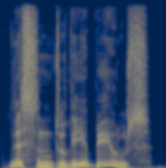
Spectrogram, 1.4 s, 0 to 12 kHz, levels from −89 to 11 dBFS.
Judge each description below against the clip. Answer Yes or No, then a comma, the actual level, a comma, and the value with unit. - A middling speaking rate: Yes, average, 175 wpm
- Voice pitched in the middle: Yes, medium, 150 Hz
